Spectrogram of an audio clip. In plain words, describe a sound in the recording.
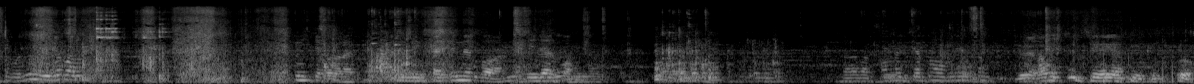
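Glass bottles clink against each other as they are handled.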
